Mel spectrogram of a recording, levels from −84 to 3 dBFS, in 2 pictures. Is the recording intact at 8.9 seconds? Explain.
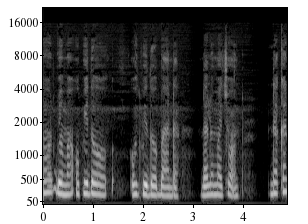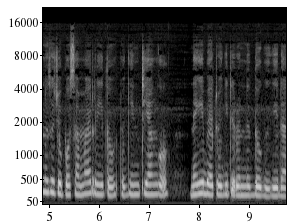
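Yes, the speech at 8.9 seconds plays through cleanly, with no dropout, click, distortion or other fault at that moment.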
